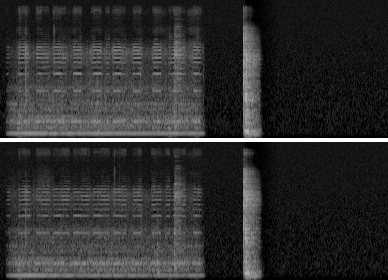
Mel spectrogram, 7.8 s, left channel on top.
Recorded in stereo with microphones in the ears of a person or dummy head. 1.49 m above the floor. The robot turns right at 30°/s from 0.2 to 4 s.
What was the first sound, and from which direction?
Cutlery clinking, 20° left (ahead or behind).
